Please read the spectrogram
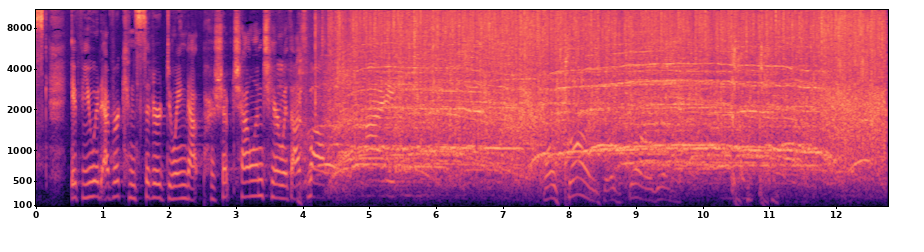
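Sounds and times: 
speech: 0.6s - 4.8s, 7.6s - 9.7s, 10.4s - 11.3s
audience cheering and applauding: 4.0s - 12.7s.

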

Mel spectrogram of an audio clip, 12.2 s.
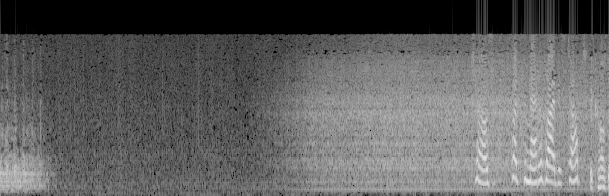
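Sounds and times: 
heavy rain: 5.1s - 12.1s
speech: 9.7s - 12.1s.

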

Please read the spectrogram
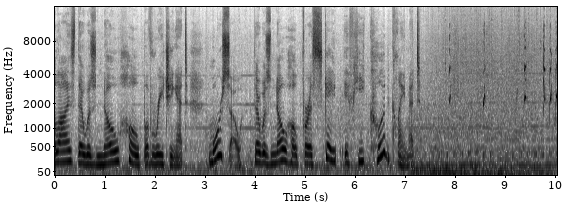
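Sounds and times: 
speech: 0.0s - 7.6s
low steady rumbling hum: 0.0s - 10.0s
mouse squeaking: 7.8s - 10.0s.

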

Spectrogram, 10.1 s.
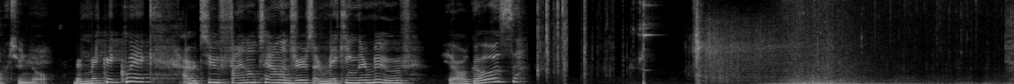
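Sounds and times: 
speech: 0.0s - 5.4s
sharp clicks: 5.4s - 7.4s
green fire bursting along a sword blade: 7.0s - 10.1s.

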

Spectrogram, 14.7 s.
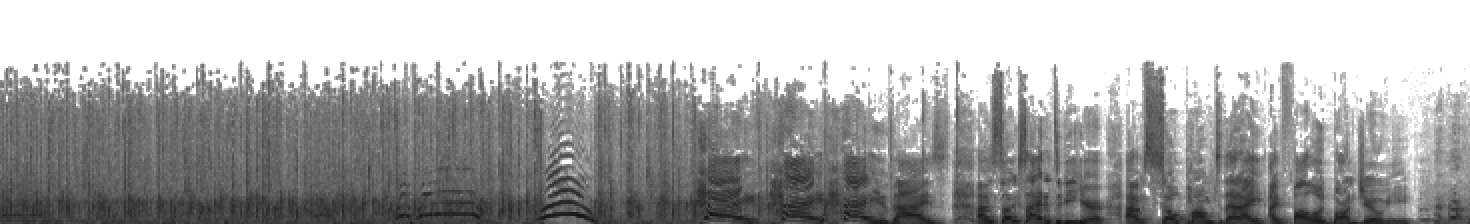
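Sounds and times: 
audience clapping and cheering to welcome a performer: 0.0s - 9.6s
speech: 9.2s - 14.6s
laughter: 14.2s - 14.6s.

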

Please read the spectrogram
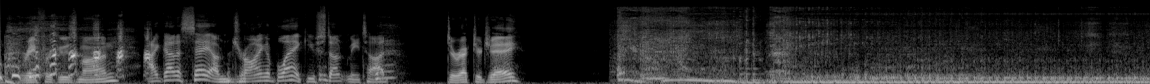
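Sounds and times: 
laughter: 0.0s - 2.6s
speech: 0.0s - 5.3s
movie T-Rex roar built from dog, penguin, tiger, alligator and elephant sounds: 6.2s - 8.6s
low rumbling drone: 6.7s - 11.4s.

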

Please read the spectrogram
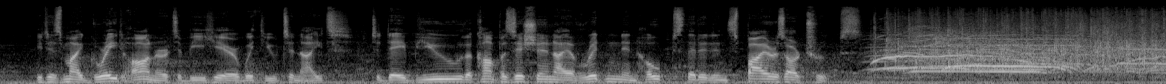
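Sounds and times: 
speech: 0.4s - 9.0s
audience applause: 8.7s - 11.6s.

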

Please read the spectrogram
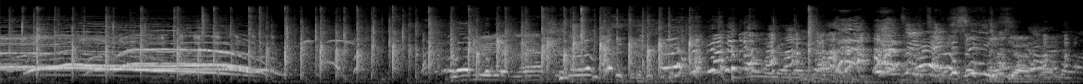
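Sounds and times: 
crowd cheering and shouting: 0.0s - 2.8s
crowd applause: 0.0s - 8.7s
laughter: 4.2s - 10.8s.

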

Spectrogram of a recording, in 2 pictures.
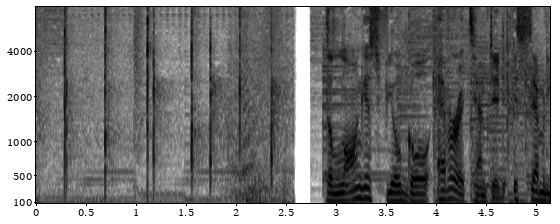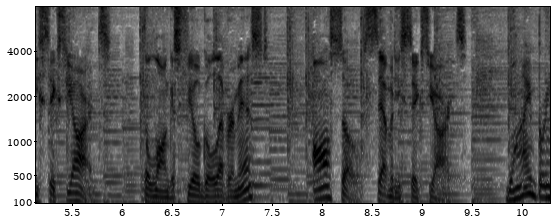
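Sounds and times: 
sharp hand claps: 0.2s - 2.6s
speech: 2.9s - 10.2s.

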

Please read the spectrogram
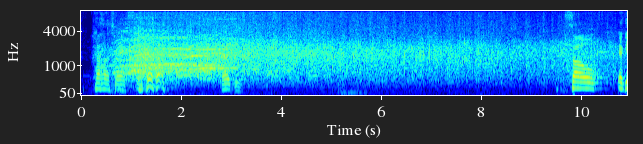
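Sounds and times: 
speech: 0.2s - 1.8s, 2.8s - 3.3s, 9.8s - 10.9s
laughter: 0.2s - 3.3s
audience applause: 0.3s - 10.9s.

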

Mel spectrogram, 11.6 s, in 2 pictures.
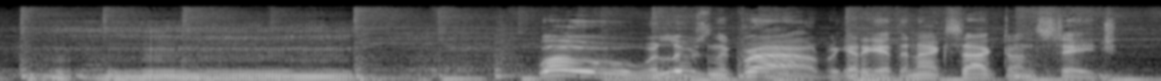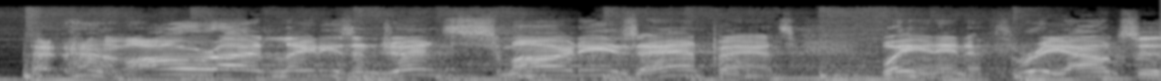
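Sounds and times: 
voice imitating old woman snoring: 0.0s - 2.5s
speech: 0.3s - 1.3s, 2.7s - 11.5s.

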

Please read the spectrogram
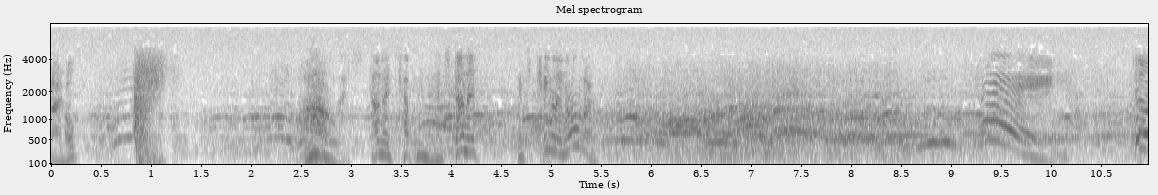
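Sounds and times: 
speech: 0.0s - 0.5s, 3.3s - 7.4s
tribesmen shouting and whooping in celebration: 2.4s - 10.9s.

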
